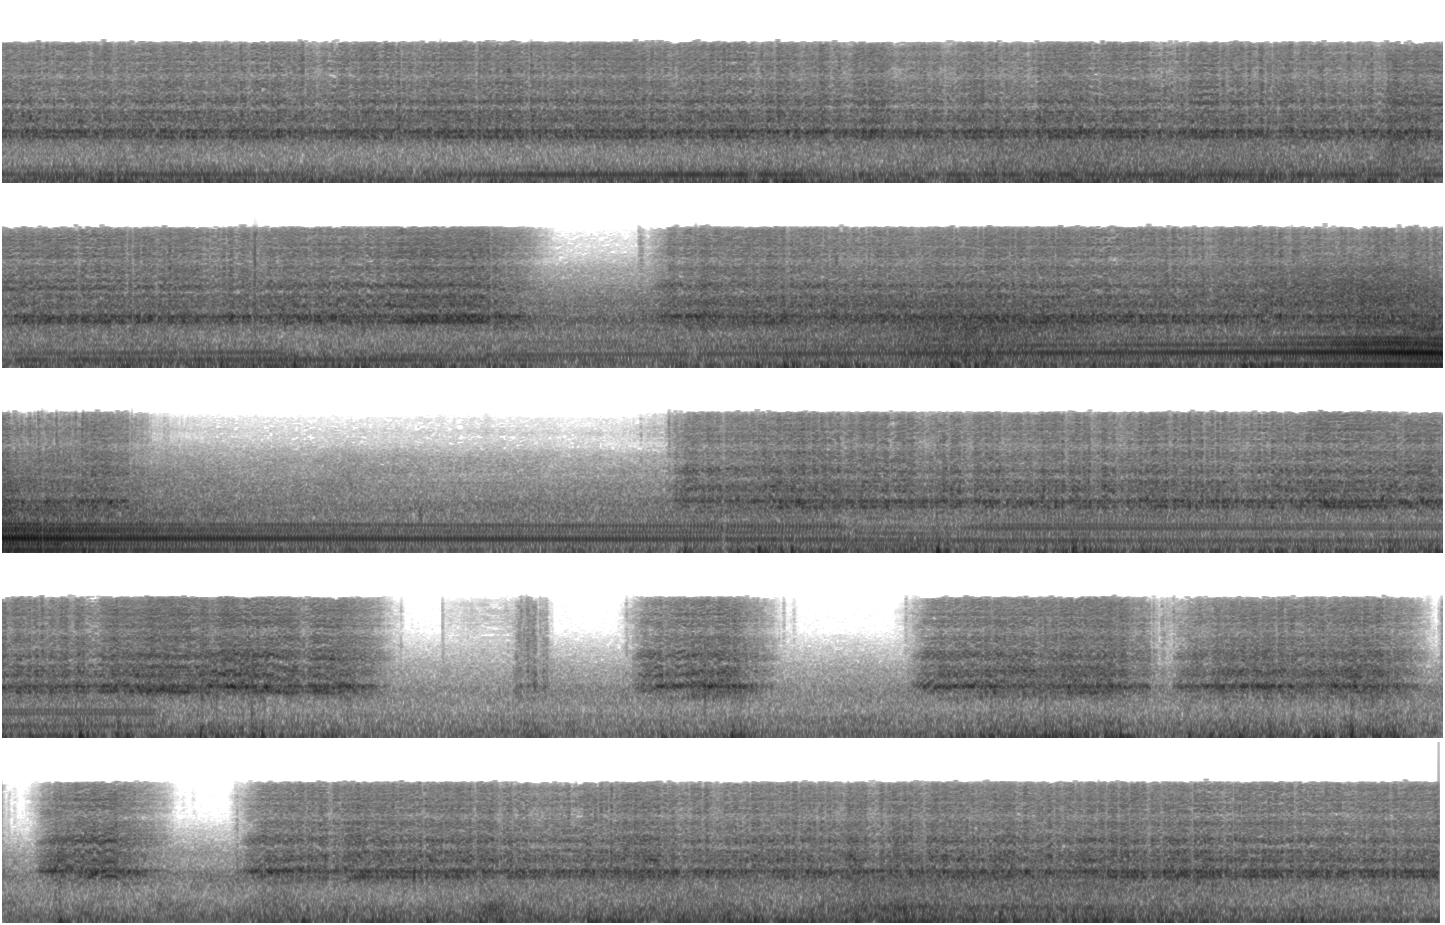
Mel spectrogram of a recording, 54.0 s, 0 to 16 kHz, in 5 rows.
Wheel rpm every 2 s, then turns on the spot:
120, 110, 110, 110, 110, 110, 110, 50, 90, 120, 120, 60, 0, 40, 110, 110, 120, 90, 10, 30, 80, 80, 40, 110, 120, 120, 120.
none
